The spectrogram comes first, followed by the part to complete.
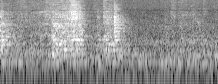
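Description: Metal scraping and rubbing as a plasma torch's brass circle-cutting guide is slid over a steel sheet along its radius rod, with a couple of short scrapes about half a second and a second in.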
